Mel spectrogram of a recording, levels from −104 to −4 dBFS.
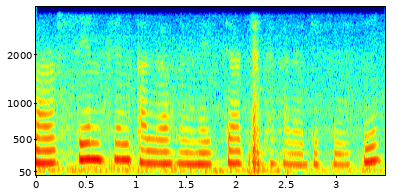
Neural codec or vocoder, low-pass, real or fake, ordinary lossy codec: codec, 24 kHz, 0.9 kbps, WavTokenizer, medium speech release version 1; 3.6 kHz; fake; none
